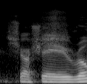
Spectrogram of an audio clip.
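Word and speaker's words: Saoirse: Shoshé Ronan.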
